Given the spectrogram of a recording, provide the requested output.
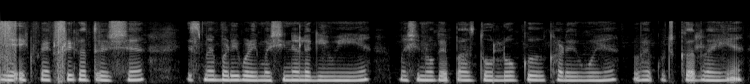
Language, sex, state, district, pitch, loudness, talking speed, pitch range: Hindi, female, Bihar, Jahanabad, 200 Hz, -21 LUFS, 200 wpm, 195-210 Hz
